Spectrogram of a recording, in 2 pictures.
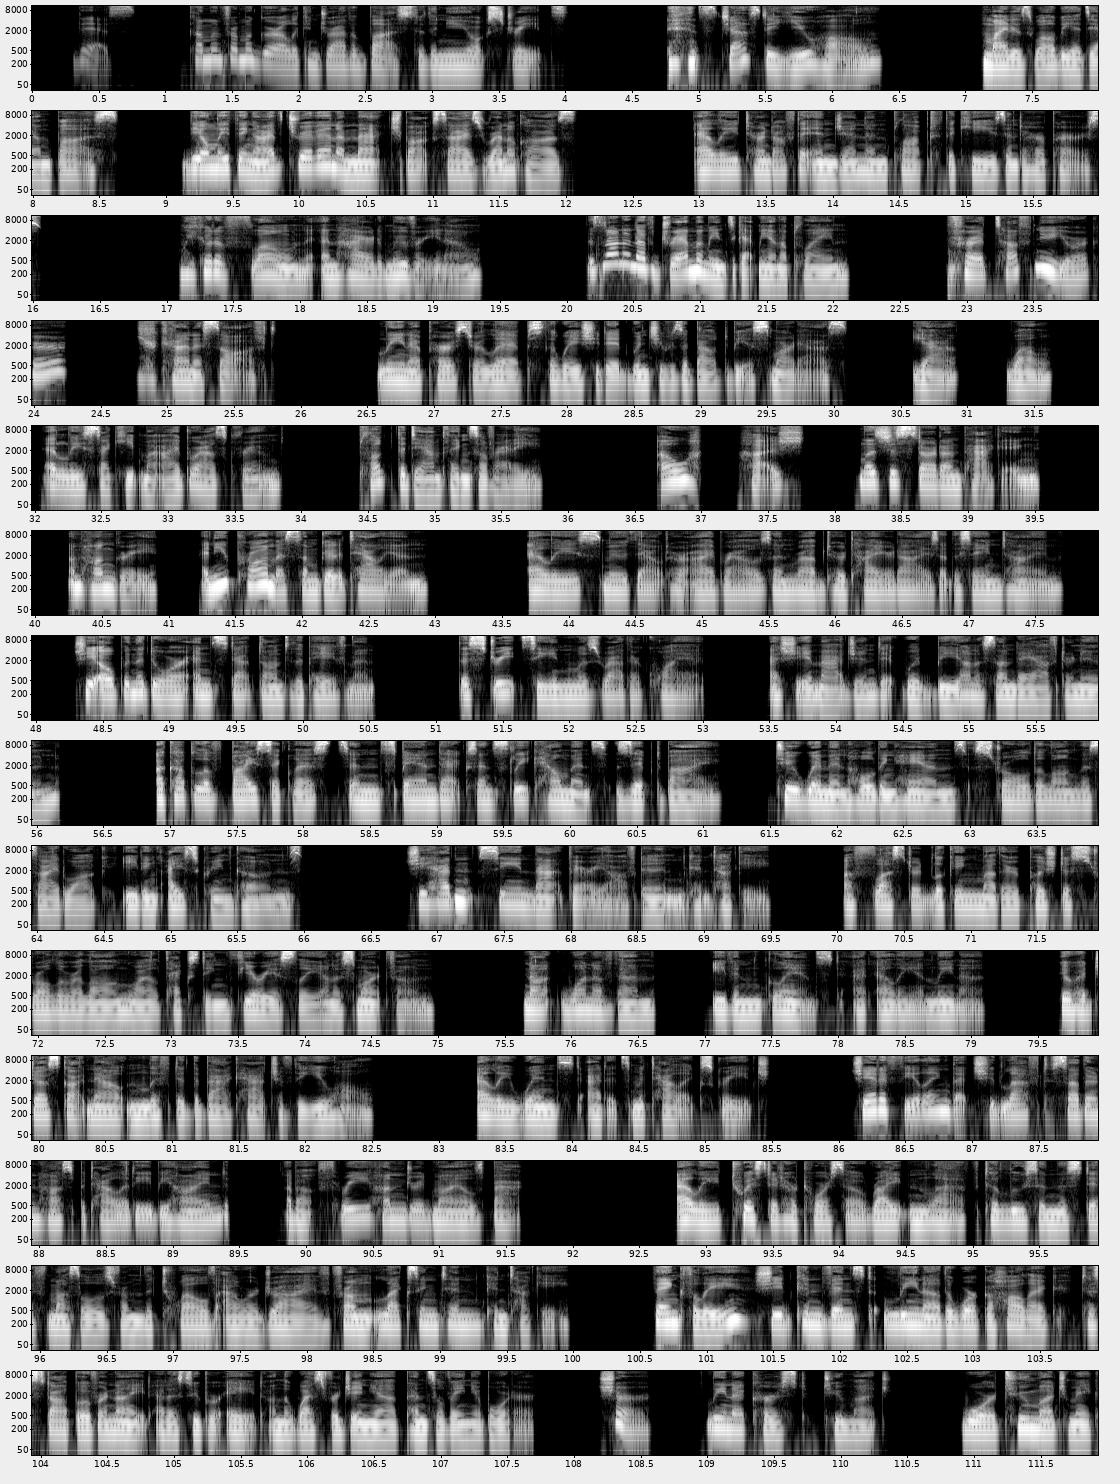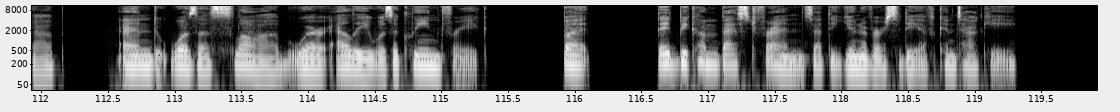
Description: Drive Me Crazy (EN) audiokniha
Ukázka z knihy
